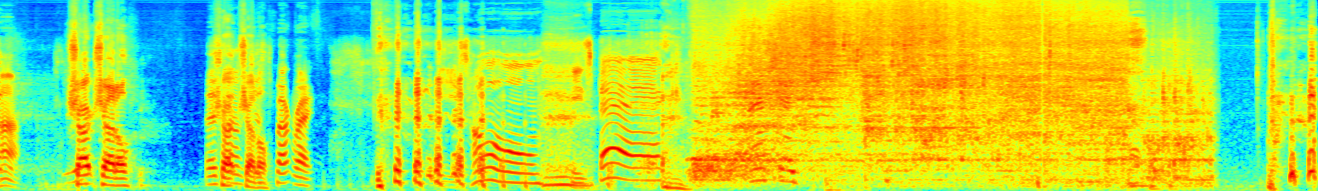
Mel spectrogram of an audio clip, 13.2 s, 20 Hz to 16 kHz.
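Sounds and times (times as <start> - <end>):
speech: 0.0 - 9.0
laughter: 3.5 - 6.0, 12.7 - 13.1
toilet flushing: 6.9 - 12.2.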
